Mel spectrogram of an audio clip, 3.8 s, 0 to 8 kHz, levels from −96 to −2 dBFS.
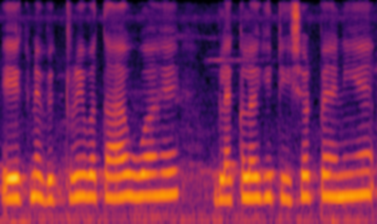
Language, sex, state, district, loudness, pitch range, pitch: Hindi, female, Chhattisgarh, Bilaspur, -26 LUFS, 240-265 Hz, 255 Hz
